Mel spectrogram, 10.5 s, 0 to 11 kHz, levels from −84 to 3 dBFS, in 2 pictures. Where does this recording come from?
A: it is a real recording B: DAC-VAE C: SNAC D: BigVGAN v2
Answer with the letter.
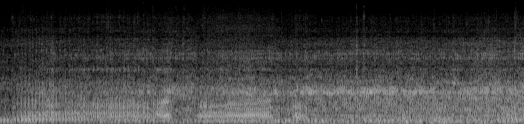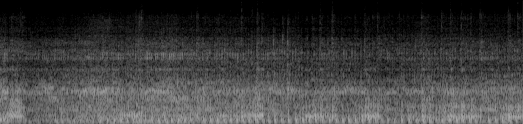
A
